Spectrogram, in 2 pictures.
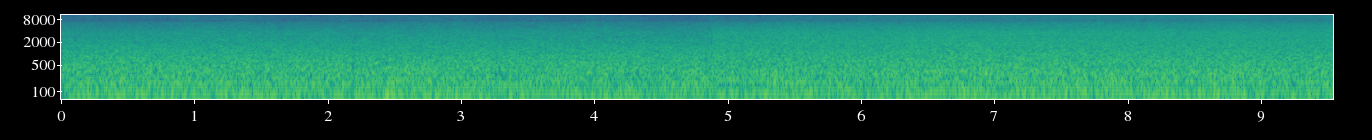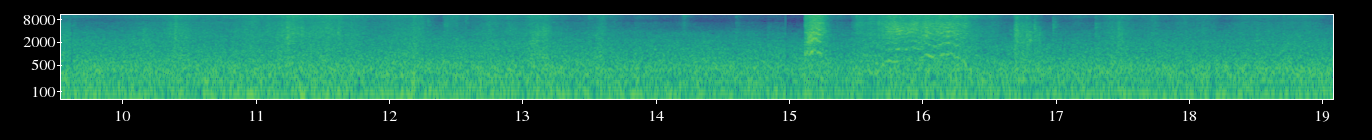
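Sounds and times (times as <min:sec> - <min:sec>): rustling crackles: 0:09.6 - 0:19.0.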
